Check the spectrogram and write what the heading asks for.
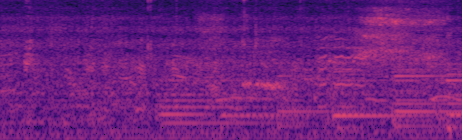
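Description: Children's choir performing with keyboard accompaniment: held chord notes under the children's voices.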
